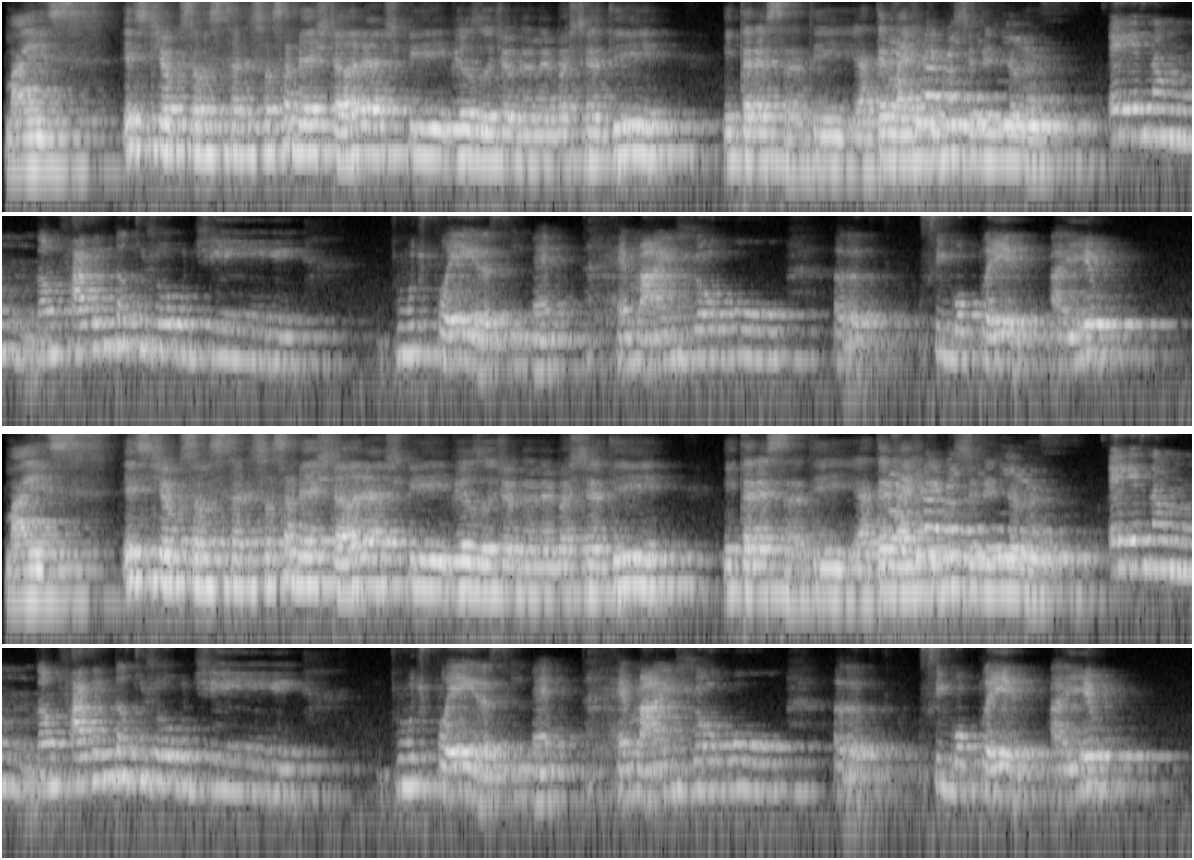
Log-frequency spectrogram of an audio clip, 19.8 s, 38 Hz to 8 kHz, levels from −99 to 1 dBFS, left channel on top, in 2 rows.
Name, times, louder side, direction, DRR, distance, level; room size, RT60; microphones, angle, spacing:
voice 1, 0.0-5.5 6.0-8.7, equal, 15° left, -4 dB, 2.5 m, -20 dB
voice 2, 7.4-8.7 9.2-12.4 13.2-16.4 16.8-17.1 17.7-19.1, equal, 25° right, -2 dB, 4.2 m, -24 dB
25.0 x 11.5 x 3.9 m, 1.1 s
head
